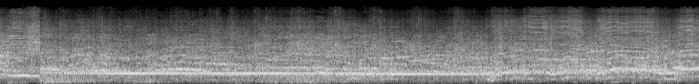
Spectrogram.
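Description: A large crowd cheers and chants loudly in an open stadium.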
